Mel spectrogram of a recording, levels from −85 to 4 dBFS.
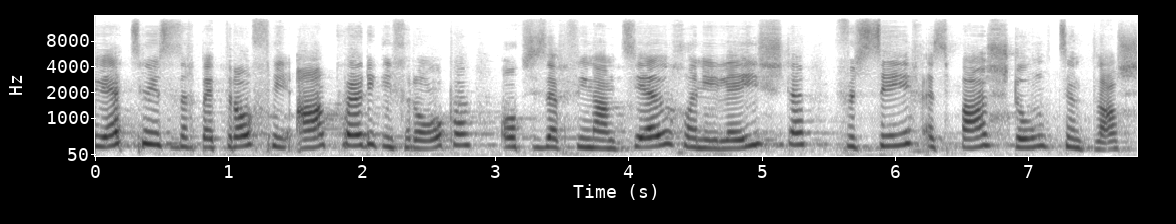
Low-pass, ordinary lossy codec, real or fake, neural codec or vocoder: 14.4 kHz; none; fake; codec, 32 kHz, 1.9 kbps, SNAC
